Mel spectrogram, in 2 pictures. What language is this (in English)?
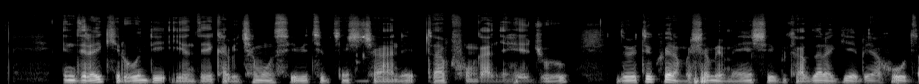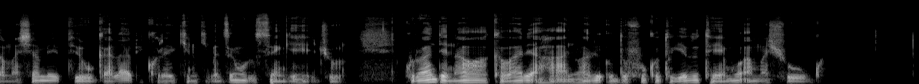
Rundi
